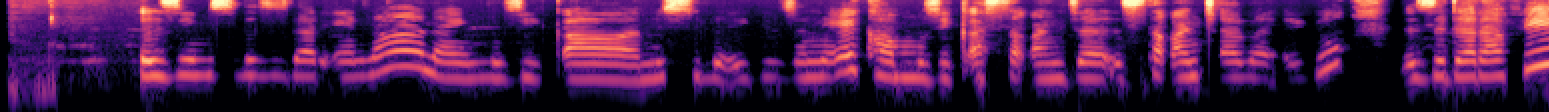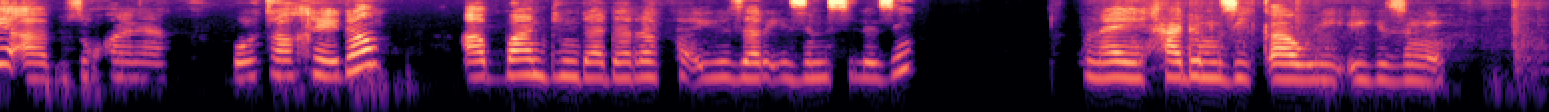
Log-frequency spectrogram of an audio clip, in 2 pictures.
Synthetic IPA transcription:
ʔɨzimɨslɨzizɐɾʔenːanajmuzikʼamɨsliɨjːuzɨnːiʔekʰaβmuzikʼazɨt̪ʰɐkʼɐnt͡sʼɐβɐʔɨjːuʔɨzid̪ɐɾafiaβzɨxo̞nɐ | bo̞t̪ʰaxed̪o̞m | ʔaβband̪ɨnd̪ad̪ɐɾɐfɐɨjːuzɐɾʔizimɨslɐzi | najħad̪ɐmuzikʼawiʔɨjːuzɨnːiʔe

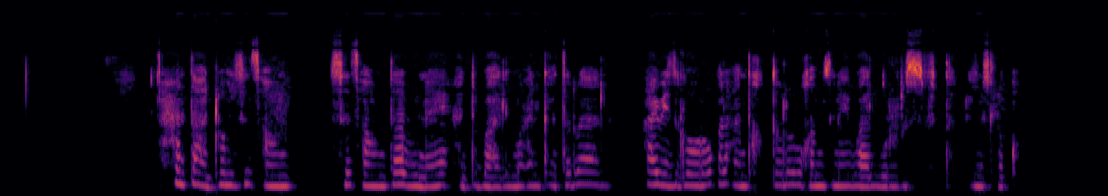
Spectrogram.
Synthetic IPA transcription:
ħant̪ʰiad̪o̞msɨ | sɐt͡sʼawnt̪ʰabɨnajʕad̪ːibahlimaʕɾɨɡat̪ʰɨrːal | ʔaβizɨɡɐβɾokʼɐlʕant̪ʰɨ̥xɨ̥t̪ʰʼːɐlobɨkʰɐmzinajbahlwʊɾɨɾɨsɨ̥fɨ̥t̪ʰʼḁnojmɐslɐkːum

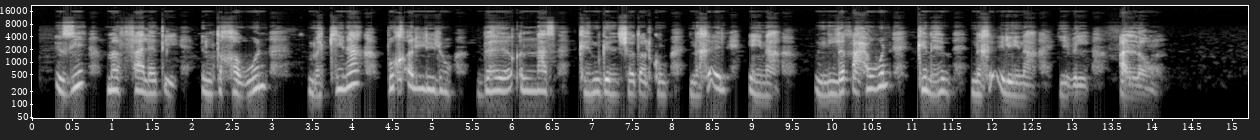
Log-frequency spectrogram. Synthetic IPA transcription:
ʔɨzimɐfalɐt̪ʼiɨnt̪ʰɨxɐwːʊn | mɐkʰinab̥ɨkʼɐlːilubɨqʼɨnːaskʰɨnɡɨʃɐt̪ʼɐlkʰumnɨxɨʔɨlʔina | nɨlɨkʼaħɨwːʊnkʰɨnhɨβnɨxɨʔɨlinajɪβɨlʔalːɐwu

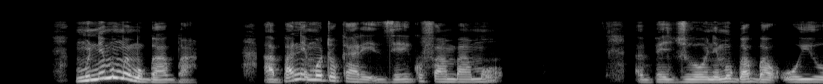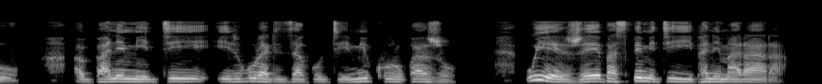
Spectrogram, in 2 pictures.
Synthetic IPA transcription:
mune̞mumwe̞muɡʱwaɡʱwa | ɦapane̞mo̞to̞kaɾid͡ziɾikufambamo̰ | bʱed͡ʒuone̞muɡʱwaɡʱwaʔuju | pane̞mitiːrikuɾatid͡zakutimikʰuɾukwaʐo̞ | uje̞ʐe̞pasi̥pe̞mitiipane̞maɾaːɾa̰

